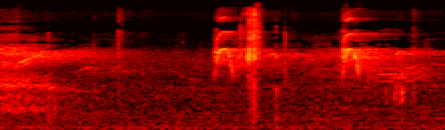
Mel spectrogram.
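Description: Small birds chirping near fruit and berry plants, a few short, high tweets in two quick clusters, fairly close over a faint, steady background hiss.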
